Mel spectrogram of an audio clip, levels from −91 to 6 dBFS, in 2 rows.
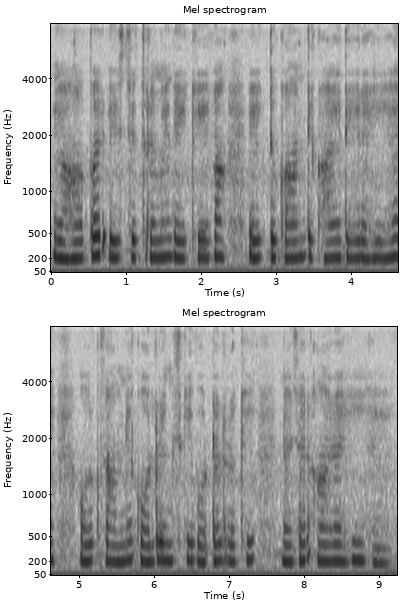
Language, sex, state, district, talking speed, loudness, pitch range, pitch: Hindi, female, Rajasthan, Jaipur, 150 wpm, -18 LUFS, 200-215 Hz, 205 Hz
